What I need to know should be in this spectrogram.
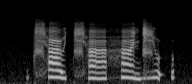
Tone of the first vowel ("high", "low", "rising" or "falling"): falling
